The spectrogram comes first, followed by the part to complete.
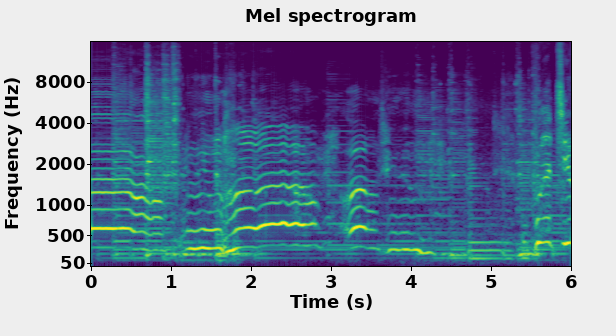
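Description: A man singing long, sliding notes over a strummed acoustic guitar, live and unaccompanied otherwise.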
